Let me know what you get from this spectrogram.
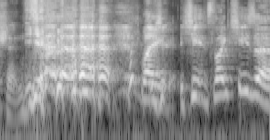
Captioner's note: laughing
